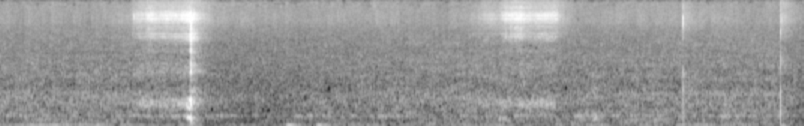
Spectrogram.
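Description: A Cavalier King Charles Spaniel snores softly, with breathy, hissing rasps roughly every four to five seconds.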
